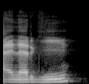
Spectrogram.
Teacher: the accent in Japanese is on the ne.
